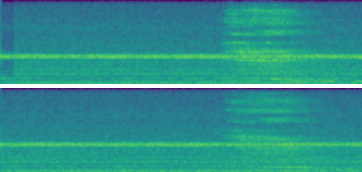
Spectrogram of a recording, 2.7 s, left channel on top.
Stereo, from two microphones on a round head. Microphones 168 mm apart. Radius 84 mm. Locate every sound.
0.0 s an insect: 15° left (ahead or behind), 4 m
1.6 s breathing: 65° left (ahead or behind), 3 m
